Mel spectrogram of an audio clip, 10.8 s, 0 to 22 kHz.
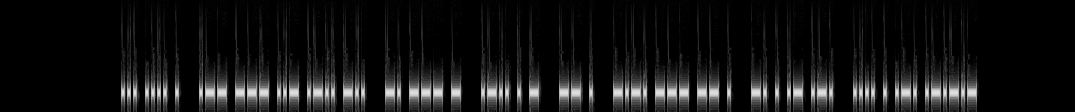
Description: Morse code, heard as a keyed tone, about 40 wpm, 700 Hz. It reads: SHE WOULD NOT LET ME COME NEAR HER.
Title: Sentences from Top 1000 Words - Review Part 1 - 40wpm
